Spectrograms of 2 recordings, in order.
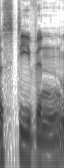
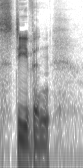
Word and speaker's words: Stephen: I'm a Stephen. My full name is Stephen. Go by Steve, but I'm a PH Stephen.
